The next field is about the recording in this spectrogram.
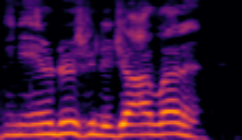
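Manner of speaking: normal talking voice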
